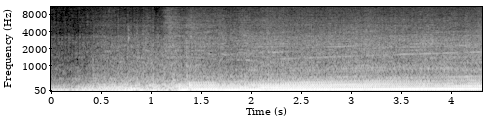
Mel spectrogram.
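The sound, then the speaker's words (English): An MG British sports car engine idles with a low rumble, then revs up sharply and holds a loud, steady roar with rising harmonic pitch, with no voices. “That music came to America, and with that music came British sports cars.”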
